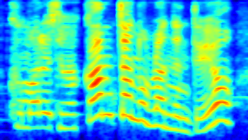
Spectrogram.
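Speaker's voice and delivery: ordinary delivery, nothing marked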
